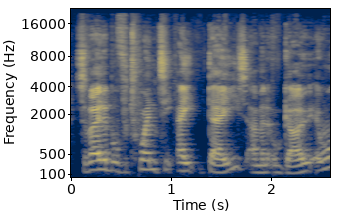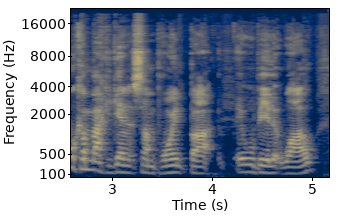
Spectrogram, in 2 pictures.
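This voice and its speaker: A man's voice: medium pitch, fast talker. A British man hosting a podcast in casual, jokey chat full of slang. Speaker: podcast host.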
